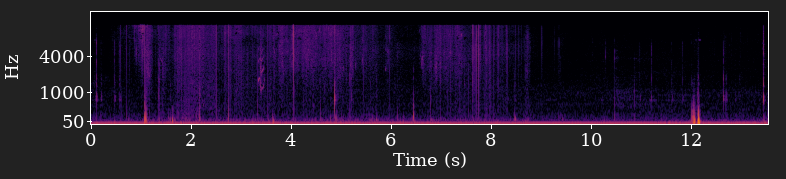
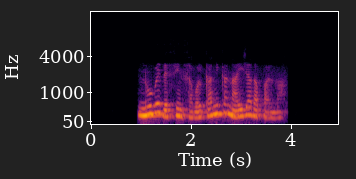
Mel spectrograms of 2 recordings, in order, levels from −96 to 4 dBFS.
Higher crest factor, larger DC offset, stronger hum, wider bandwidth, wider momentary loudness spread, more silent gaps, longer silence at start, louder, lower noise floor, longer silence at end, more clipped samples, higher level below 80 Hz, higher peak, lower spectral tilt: first, 40 dB vs 16 dB; first, 0.2% vs under 0.1%; neither; first, 11.5 kHz vs 3.3 kHz; first, 24 LU vs 17 LU; neither; second, 0.1 s vs 0.95 s; second, -47 LUFS vs -28 LUFS; second, -73 dBFS vs under -90 dBFS; second, 0 s vs 1.1 s; neither; first, -50 dBFS vs -76 dBFS; first, -8 dBFS vs -12 dBFS; second, -3.5 dB/octave vs -12 dB/octave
